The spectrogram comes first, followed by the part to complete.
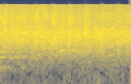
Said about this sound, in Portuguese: Ou oh, atrai Deus aí com tuas palmas, atrai com a tua adoração.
